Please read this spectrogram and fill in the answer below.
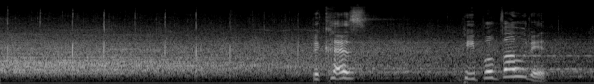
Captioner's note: applause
